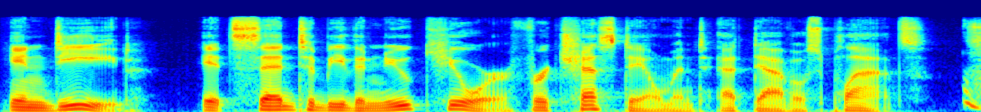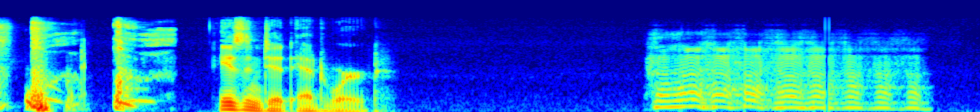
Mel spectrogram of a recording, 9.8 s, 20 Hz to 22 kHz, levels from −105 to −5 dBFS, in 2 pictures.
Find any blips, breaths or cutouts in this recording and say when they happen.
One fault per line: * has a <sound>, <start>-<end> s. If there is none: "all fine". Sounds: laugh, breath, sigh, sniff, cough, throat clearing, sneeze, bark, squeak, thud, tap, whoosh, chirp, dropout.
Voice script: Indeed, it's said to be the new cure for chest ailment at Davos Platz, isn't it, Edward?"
* has a sneeze, 4.8-5.8 s
* has a laugh, 8.1-9.6 s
